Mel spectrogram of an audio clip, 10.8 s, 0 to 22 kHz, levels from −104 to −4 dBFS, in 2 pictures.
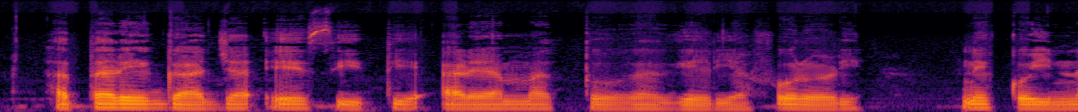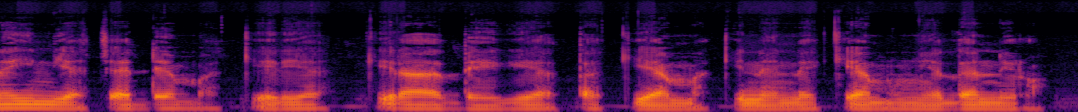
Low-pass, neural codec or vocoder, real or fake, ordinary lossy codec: none; none; real; none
